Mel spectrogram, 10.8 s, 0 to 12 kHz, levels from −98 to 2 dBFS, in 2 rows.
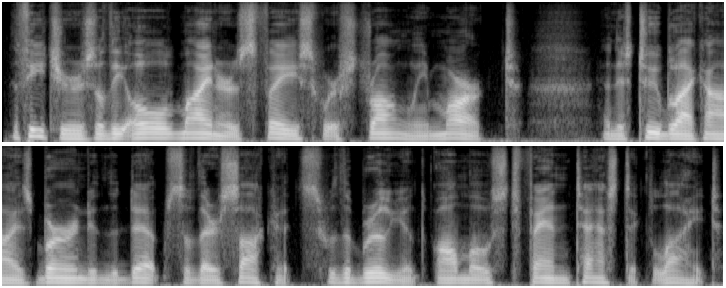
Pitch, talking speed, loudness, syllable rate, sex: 95 Hz, 155 wpm, -20 LUFS, 4.0 syllables/s, male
